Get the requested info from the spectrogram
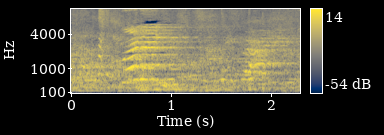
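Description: Children's voices shouting and calling out in a large echoing room. A high, rising shout comes about half a second in and another near the end.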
